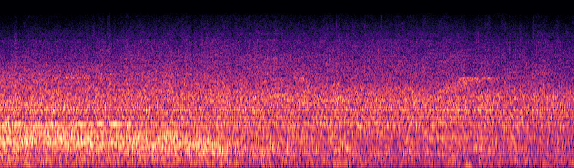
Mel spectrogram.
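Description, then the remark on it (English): Steady audience applause fills the whole stretch, a dense, even wash of many hands clapping at full volume with no voices on top, easing only slightly toward the end. “O on deserves a round of applause.”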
